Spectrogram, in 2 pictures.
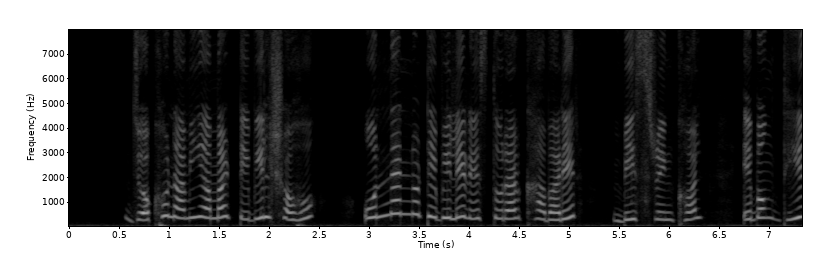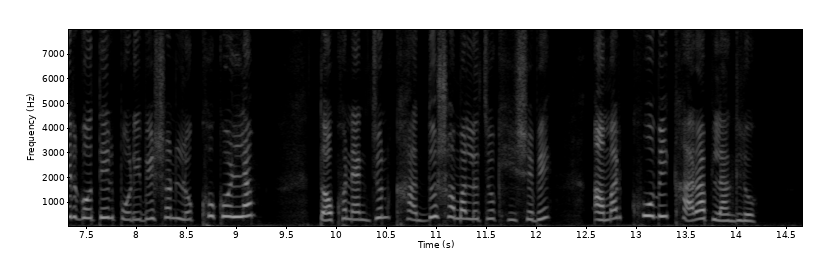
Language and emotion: Bengali, sad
